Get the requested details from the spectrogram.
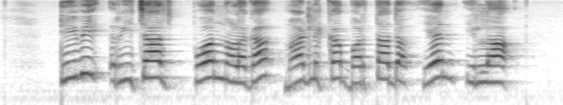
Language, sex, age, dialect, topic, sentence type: Kannada, male, 18-24, Dharwad Kannada, banking, question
